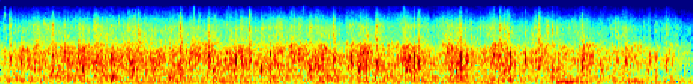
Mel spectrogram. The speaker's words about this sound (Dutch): Hij werd onmiddellijk onthaald op een enorm applaus.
